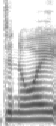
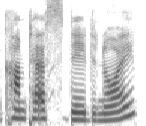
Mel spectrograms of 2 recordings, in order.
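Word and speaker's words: de Noailles: But de Noy is Denoailles. So she's the Comtesse de Noy.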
